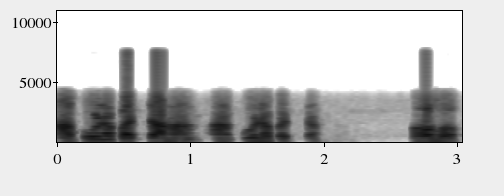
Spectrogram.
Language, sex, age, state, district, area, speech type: Marathi, female, 60+, Maharashtra, Mumbai Suburban, urban, conversation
